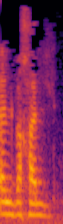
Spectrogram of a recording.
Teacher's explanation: حمزة والكسائي يفتحون كليهما، يفتحون الباء ويفتحون الخاء، وهذا معنى قوله فتح سكون الخاء ساكنة والباء مضمومة نفتحهما فيقول البخل لحمزة الناس بالبخل.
